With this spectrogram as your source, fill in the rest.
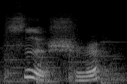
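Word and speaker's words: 四十: Ya, lidahnya ya. 4, 4. Lidahnya nempel ke gigi depan. 4. Terus 10. 10. Lidahnya tekuk ke belakang. 40.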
